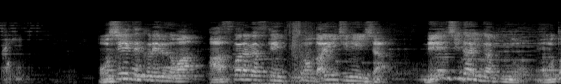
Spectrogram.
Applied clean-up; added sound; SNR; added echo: neural separator model SepFormer DNS4.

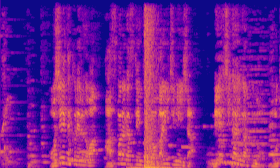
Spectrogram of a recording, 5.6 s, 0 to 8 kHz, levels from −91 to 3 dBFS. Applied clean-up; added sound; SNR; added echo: classical method WPE with log-MMSE.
